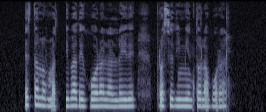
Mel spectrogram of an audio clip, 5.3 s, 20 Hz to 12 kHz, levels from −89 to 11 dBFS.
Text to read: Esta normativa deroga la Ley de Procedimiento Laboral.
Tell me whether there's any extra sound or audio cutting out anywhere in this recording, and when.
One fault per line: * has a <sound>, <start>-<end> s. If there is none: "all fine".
* has a dropout, 1.2-1.3 s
